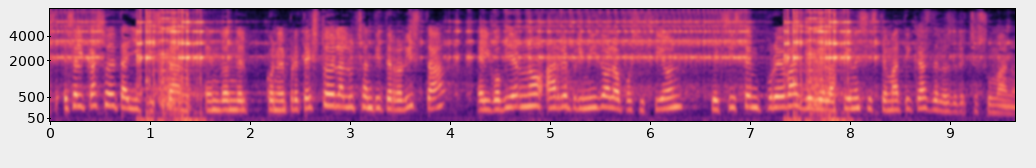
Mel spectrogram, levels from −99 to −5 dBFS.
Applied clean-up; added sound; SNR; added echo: none; Coin (dropping); -1 dB; none.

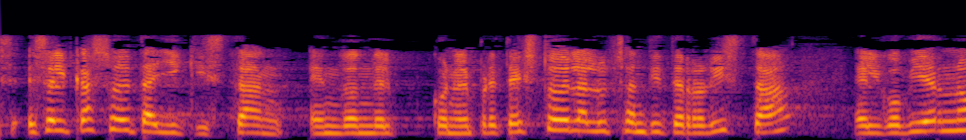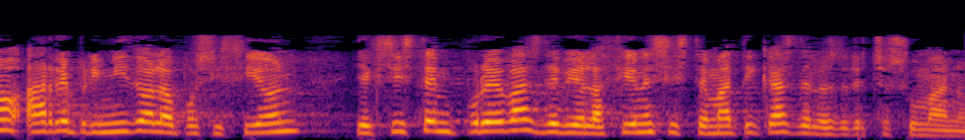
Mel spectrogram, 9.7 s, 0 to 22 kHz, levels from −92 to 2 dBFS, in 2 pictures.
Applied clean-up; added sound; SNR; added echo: none; none; none; none.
